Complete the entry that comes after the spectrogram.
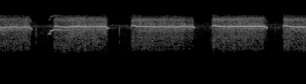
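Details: Swiftlet roosting call, played to attract swiftlets to a new bird house: harsh, hissy buzzes with a thin high whistle running through each one, about half a second to three-quarters of a second long, separated by short gaps and repeated over and over.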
